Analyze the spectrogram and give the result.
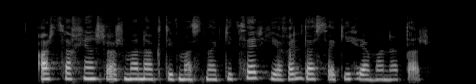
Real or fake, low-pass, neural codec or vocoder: fake; 9.9 kHz; vocoder, 22.05 kHz, 80 mel bands, Vocos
